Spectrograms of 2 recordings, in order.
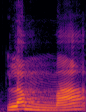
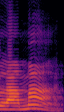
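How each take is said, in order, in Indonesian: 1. Bunyi m itu dobel dan ditahan. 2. Bunyi m itu pendek dan tunggal. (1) "lamma bermakna illa" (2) "Supaya itu lam dan ma"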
